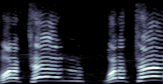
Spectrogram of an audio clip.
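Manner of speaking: loud calling out. A caller up top at the great stone gates, shouting. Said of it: "a caller from up top who simply shouts".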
